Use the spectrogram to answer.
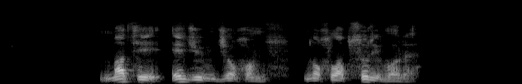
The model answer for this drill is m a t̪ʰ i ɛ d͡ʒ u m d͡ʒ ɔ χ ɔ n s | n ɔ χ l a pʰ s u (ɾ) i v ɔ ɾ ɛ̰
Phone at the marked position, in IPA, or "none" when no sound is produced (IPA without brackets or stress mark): ɾ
